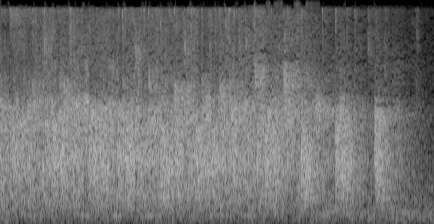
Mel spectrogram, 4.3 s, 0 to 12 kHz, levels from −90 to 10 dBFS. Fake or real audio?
real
